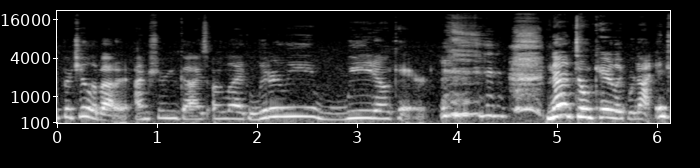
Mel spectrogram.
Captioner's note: laughs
